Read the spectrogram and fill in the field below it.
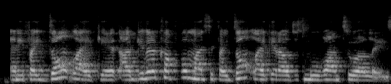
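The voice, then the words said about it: New York accent. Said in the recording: “anybody listening can kind of hear the New York accent in your voice”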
